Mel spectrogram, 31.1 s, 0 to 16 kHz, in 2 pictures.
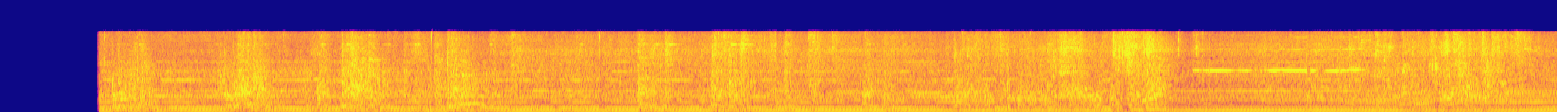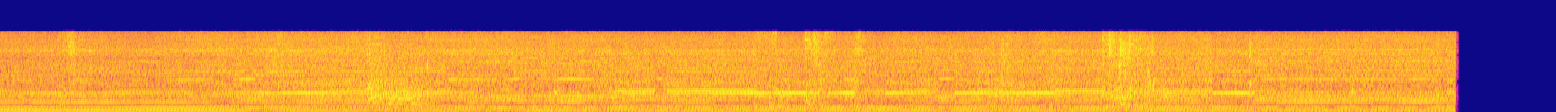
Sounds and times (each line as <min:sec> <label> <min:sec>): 0:01.0 treads clank 0:28.3
0:01.0 engine revs and idles 0:30.1
0:09.5 wood splinters 0:12.0
0:09.6 Bricks smash 0:11.8
0:11.9 safety beeps 0:13.8
0:13.6 wood splinters 0:15.4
